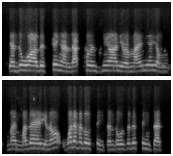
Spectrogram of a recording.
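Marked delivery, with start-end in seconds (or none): none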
